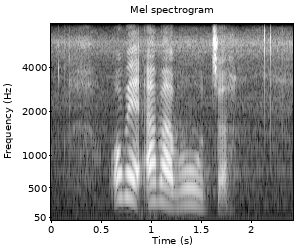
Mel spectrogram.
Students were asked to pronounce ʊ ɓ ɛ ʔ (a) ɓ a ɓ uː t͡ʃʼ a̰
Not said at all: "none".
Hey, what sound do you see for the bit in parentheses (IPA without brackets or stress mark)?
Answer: a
